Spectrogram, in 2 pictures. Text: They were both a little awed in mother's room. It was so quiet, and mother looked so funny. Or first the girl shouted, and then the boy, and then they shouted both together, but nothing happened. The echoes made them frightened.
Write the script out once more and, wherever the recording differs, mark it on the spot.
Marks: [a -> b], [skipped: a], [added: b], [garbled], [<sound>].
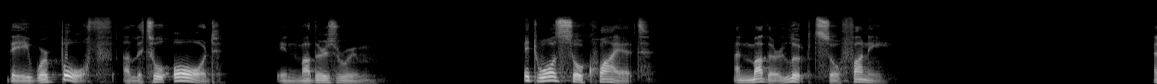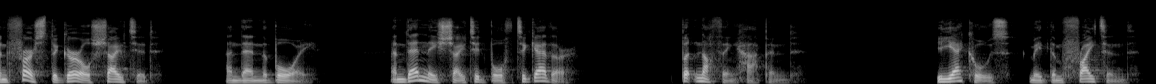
They were both a little awed in mother's room. It was so quiet, and mother looked so funny. [Or -> And] first the girl shouted, and then the boy, and then they shouted both together, but nothing happened. The echoes made them frightened.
